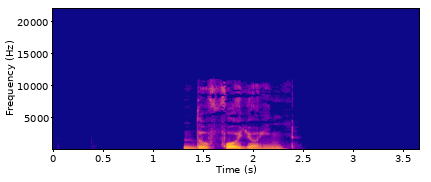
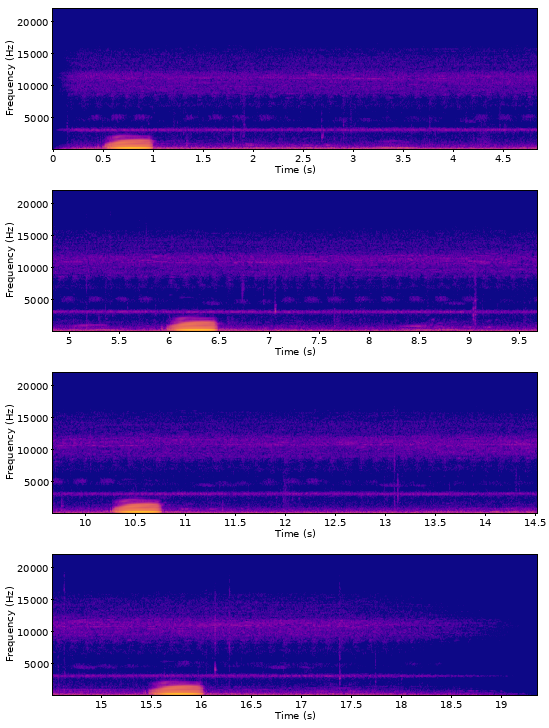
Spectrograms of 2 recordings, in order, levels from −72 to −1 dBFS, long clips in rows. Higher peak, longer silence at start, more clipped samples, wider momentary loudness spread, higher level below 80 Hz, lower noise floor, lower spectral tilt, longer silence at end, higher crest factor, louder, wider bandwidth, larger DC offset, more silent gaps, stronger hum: first, 0 dBFS vs -10 dBFS; first, 1.3 s vs 0.5 s; neither; second, 16 LU vs 26 LU; about the same, -52 dBFS vs -52 dBFS; first, under -90 dBFS vs -60 dBFS; about the same, -6.5 dB/octave vs -6 dB/octave; second, 1.35 s vs 3.35 s; first, 24 dB vs 18 dB; about the same, -19 LUFS vs -20 LUFS; second, 11.5 kHz vs 16.5 kHz; second, under 0.1% vs 0.3%; neither; neither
